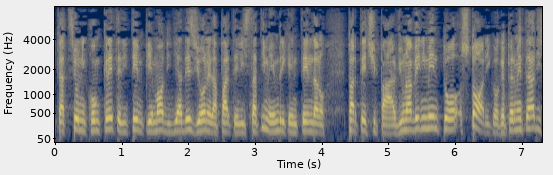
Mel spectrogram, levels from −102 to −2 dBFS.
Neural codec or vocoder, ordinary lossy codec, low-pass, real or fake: none; none; none; real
